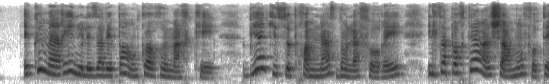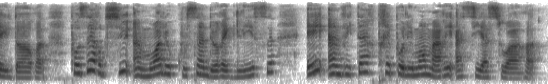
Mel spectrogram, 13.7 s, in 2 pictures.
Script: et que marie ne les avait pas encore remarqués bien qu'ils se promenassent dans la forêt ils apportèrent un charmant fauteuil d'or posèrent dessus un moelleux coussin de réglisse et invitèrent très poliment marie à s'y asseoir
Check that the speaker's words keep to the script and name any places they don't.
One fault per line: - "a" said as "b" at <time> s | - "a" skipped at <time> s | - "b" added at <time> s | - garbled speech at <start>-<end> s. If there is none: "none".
none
